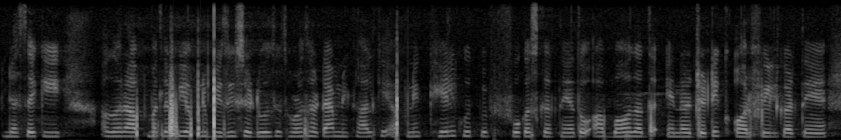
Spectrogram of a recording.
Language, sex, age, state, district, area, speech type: Urdu, female, 18-30, Uttar Pradesh, Mau, urban, spontaneous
